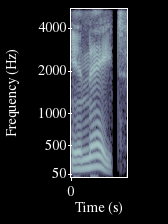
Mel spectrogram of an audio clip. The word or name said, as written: innate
